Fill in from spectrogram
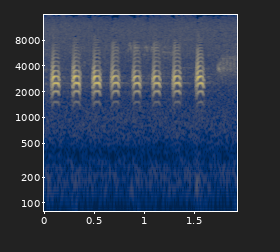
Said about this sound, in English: The nuthatch's insistent call matches its aggressiveness. These tough little guys will challenge birds larger than themselves for food and territory.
